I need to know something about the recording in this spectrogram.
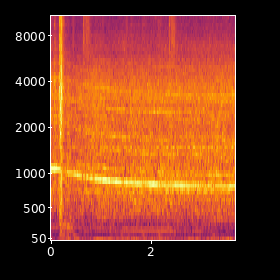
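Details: Server cooling fans during a burn-in test with a large neodymium magnet held about 4.5 cm away: steady fan whine slides gradually lower in pitch as fans lose speed under magnetic interference; several fans had already stopped.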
